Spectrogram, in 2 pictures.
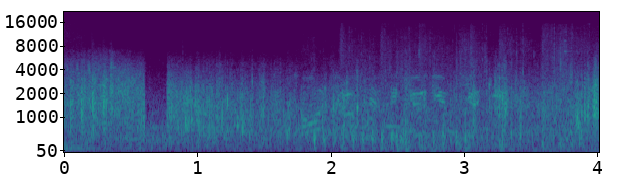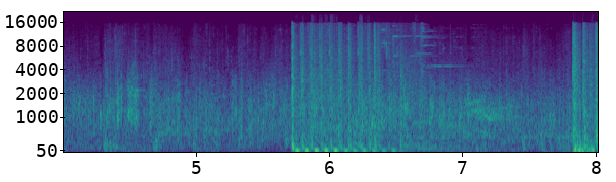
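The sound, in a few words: gunfire from the player's weapon in the video game Battlefield 6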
